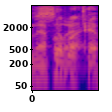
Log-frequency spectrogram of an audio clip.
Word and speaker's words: Appalachia: she said you're going to pronounce it like throwing Appalachia. – Right. If you pronounce it wrong, somebody's going to throw an Appalachia. – Appalachia. That's it.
